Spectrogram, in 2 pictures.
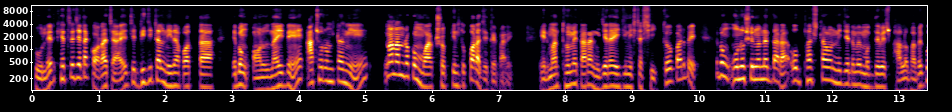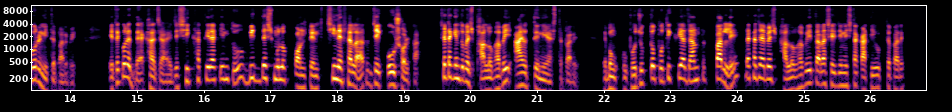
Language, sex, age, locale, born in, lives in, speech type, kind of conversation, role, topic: Bengali, male, 20-24, bn-BD, Bangladesh, Bangladesh, read, expert-assistant, expert, স্কুলে ধর্মীয় সহিষ্ণুতা ও পারস্পরিক শ্রদ্ধা বাড়ানোর উপায় কী?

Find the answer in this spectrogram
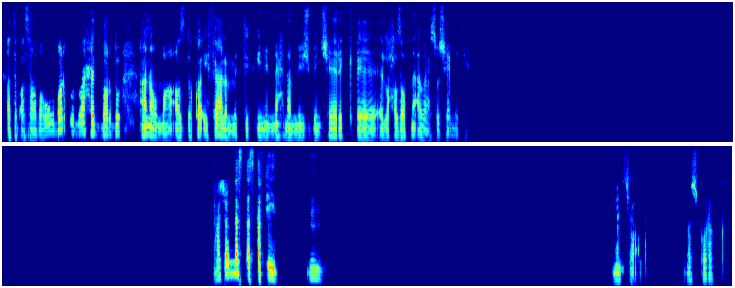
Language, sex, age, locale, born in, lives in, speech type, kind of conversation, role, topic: Arabic, male, 40-44, ar-EG, Egypt, Egypt, conversation, podcast, guest, تتصرّف إزاي لو مشكلة عائلية اتنشرت على السوشيال ميديا؟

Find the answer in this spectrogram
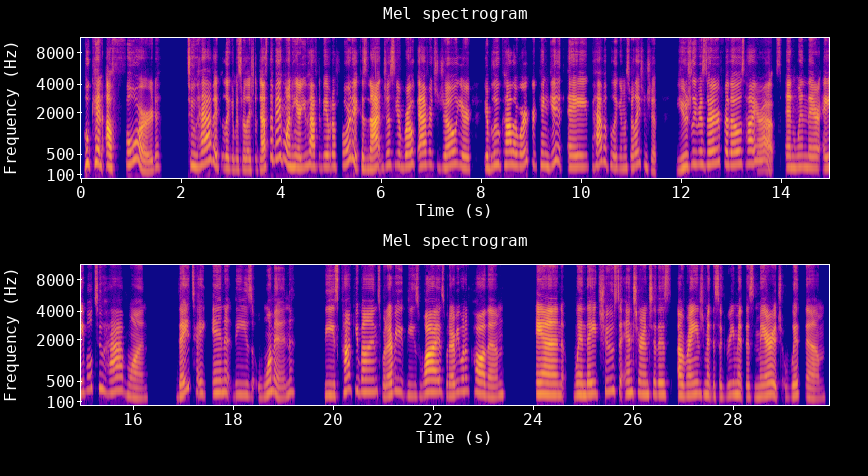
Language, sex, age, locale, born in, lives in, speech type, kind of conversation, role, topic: English, female, 30-34, en-US, United States, United States, conversation, unstructured, none, How can one tell when a relationship has become too routine?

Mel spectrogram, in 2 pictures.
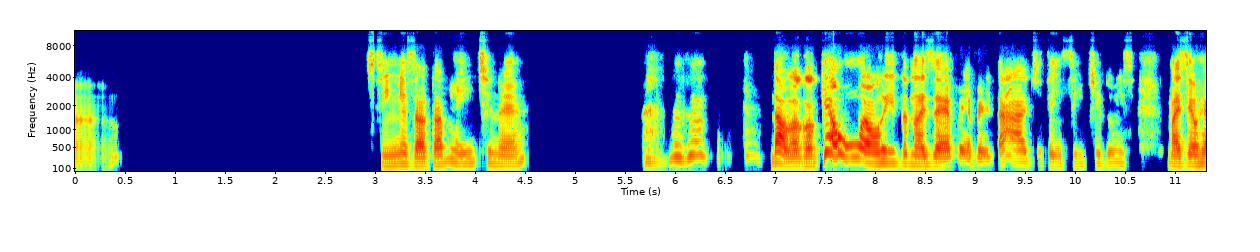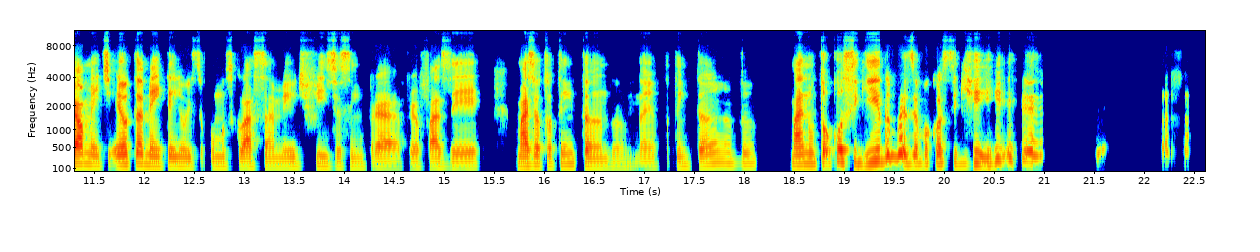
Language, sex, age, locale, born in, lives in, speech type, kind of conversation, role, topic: Portuguese, male, 30-34, pt-BR, Brazil, United States, conversation, podcast, host, Como começar hábitos saudáveis sem perder o pique?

